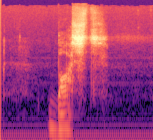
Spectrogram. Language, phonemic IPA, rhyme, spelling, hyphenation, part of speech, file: Dutch, /bɑst/, -ɑst, bast, bast, noun / verb, Nl-bast.ogg
- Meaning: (noun) 1. inner bark 2. velvet 3. skin, hide; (verb) inflection of bassen: 1. second/third-person singular present indicative 2. plural imperative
